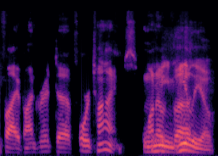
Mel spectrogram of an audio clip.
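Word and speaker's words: Hélio: four times one of Helio it's it's well it's you don't pronounce the h it's just kind of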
